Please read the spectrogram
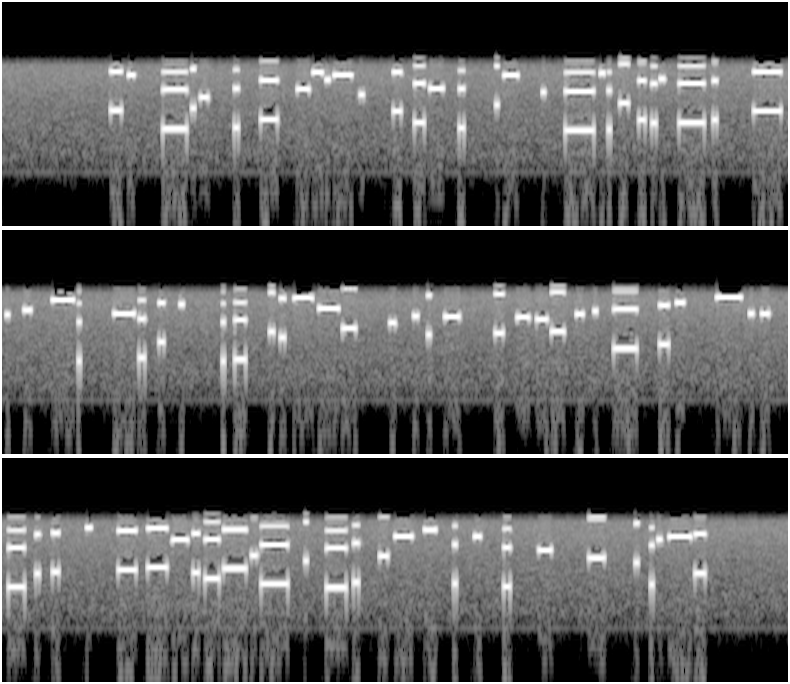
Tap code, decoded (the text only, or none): none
